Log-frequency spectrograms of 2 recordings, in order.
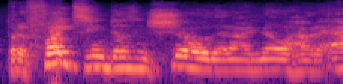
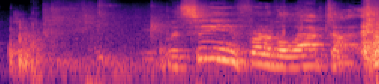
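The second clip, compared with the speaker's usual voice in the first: stuffy voice with a cold; 5 semitones higher than usual. Real, not acted. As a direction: talk through a head cold. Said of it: "sorry, I have a cold".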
